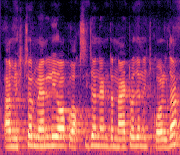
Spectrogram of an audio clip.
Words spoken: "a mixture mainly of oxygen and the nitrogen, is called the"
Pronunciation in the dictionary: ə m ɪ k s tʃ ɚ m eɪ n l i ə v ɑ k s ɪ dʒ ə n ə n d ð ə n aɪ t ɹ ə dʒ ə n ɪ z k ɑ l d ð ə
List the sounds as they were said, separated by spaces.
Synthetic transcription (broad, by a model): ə m ɪ k s tʃ ɚ m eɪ n l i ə p ɑ k s ɪ dʒ ə n ə n d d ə n aɪ t ɹ ə dʒ ə n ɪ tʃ k ɑ l d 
